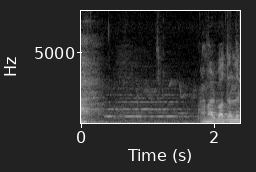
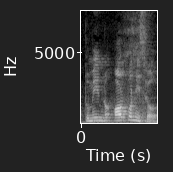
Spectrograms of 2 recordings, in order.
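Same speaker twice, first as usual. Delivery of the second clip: excited teasing; 8 semitones higher, 7 dB louder than usual. Real, not acted. Teasing over small portion.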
